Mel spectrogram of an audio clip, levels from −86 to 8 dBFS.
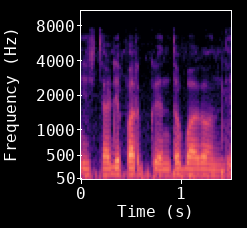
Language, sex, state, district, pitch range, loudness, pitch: Telugu, male, Andhra Pradesh, Anantapur, 115-120 Hz, -19 LUFS, 120 Hz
